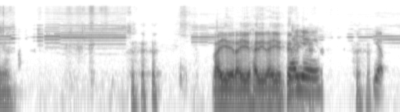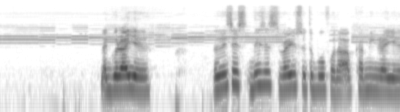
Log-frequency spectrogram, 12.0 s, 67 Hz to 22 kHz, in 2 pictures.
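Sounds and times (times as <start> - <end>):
tinny electronic beeped melody: 2.7 - 5.9.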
